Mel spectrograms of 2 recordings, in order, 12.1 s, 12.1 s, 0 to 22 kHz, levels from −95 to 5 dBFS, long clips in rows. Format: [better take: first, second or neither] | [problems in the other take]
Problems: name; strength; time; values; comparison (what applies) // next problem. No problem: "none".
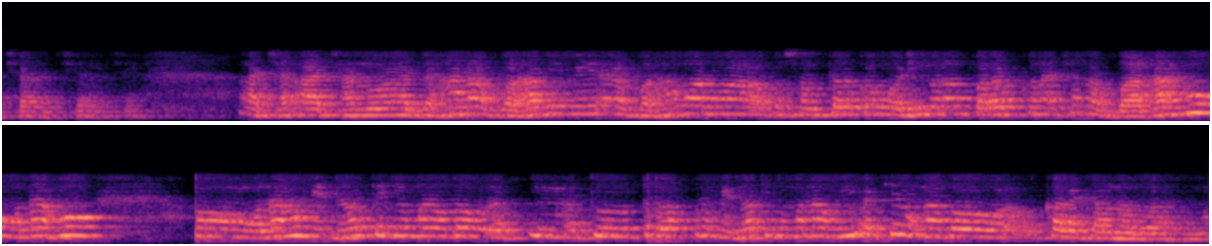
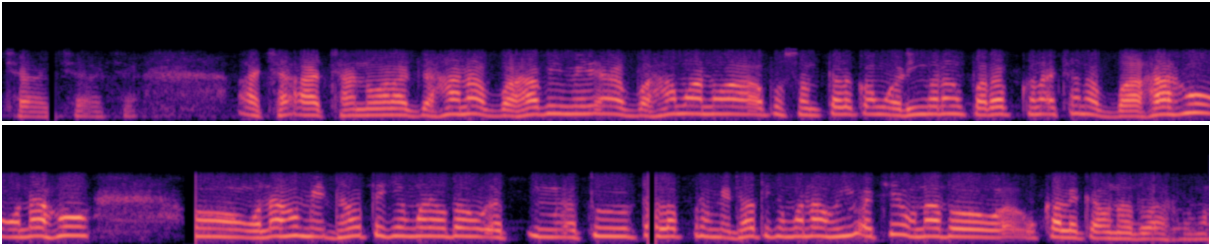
second | room echo; dies away in 1.2 s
